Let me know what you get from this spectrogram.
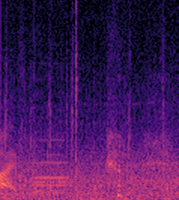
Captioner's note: laughs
